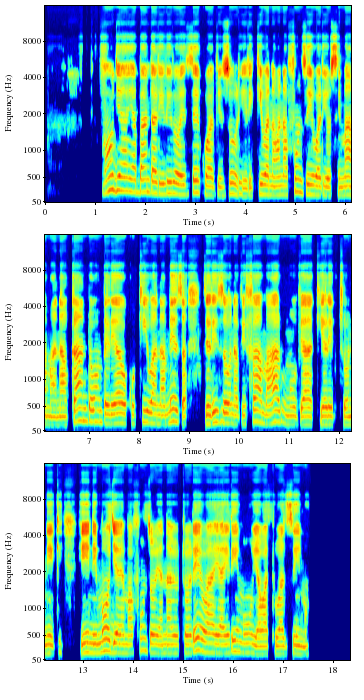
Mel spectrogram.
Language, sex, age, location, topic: Swahili, female, 36-49, Dar es Salaam, education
